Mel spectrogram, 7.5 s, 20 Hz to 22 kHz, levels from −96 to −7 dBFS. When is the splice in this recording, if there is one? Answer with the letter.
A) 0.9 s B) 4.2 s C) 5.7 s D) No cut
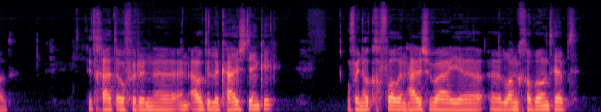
A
